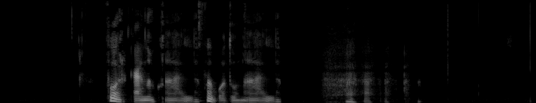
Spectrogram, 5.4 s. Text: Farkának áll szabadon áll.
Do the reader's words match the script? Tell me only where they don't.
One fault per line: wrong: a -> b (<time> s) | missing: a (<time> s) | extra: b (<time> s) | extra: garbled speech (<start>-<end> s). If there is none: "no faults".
no faults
